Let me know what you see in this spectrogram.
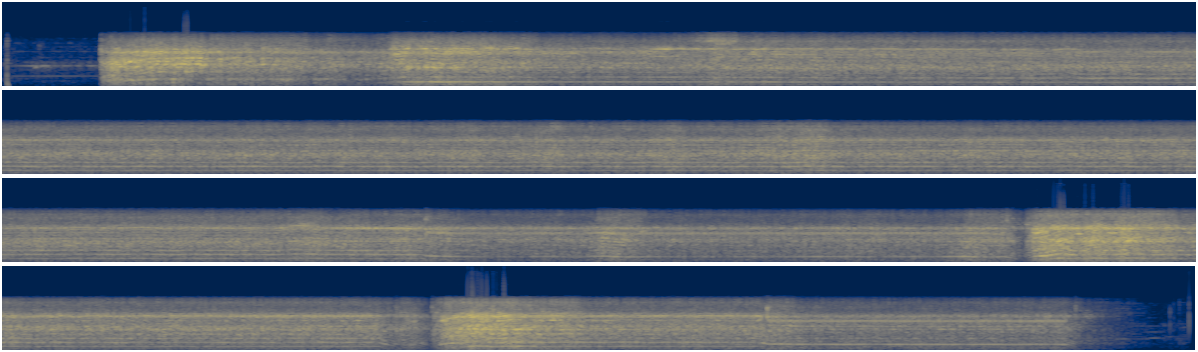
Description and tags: The blender's noise while I prepare my breakfast.
Kitchen, Blender, Harsh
